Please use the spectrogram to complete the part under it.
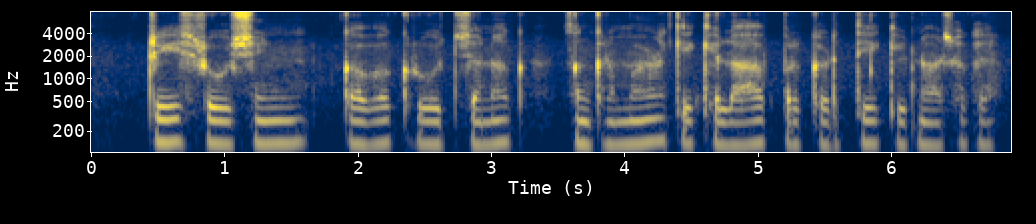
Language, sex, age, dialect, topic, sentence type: Hindi, male, 18-24, Marwari Dhudhari, agriculture, statement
